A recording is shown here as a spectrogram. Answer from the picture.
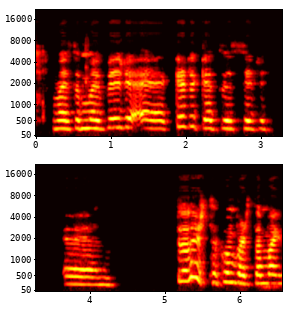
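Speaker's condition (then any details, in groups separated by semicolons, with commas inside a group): Ataxia after brain injury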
